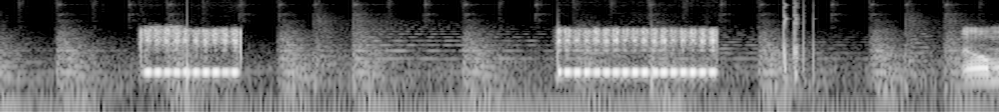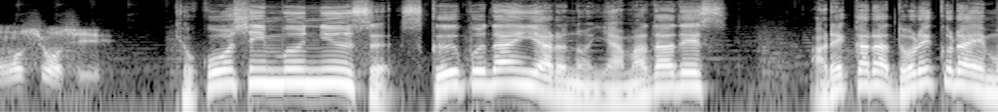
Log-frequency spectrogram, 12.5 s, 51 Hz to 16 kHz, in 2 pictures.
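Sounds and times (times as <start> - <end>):
soft music: 0.0 - 12.4
electronic phone ringback tone during an outgoing call through a handset line: 3.5 - 4.5
speech: 6.5 - 12.4.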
